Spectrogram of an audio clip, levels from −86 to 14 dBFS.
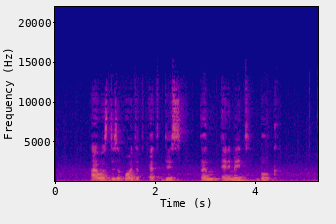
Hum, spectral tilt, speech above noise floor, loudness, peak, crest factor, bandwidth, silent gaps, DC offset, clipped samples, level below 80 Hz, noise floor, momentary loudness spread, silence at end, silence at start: none; -5 dB/octave; 25 dB; -29 LUFS; -10 dBFS; 20 dB; 13.5 kHz; none; under 0.1%; under 0.1%; -58 dBFS; -53 dBFS; 11 LU; 0 s; 0.05 s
